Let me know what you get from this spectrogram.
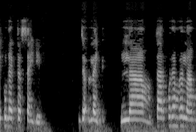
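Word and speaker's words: لام: আচ্ছা, এক পাশেও আপনি দিলেও লাম হবে, দুই পাশে দিলেও লাম হবে, দদের মতোই।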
